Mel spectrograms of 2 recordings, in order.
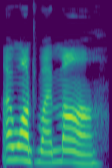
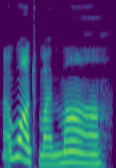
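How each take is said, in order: First: Loud, broken wail; the girl wails for her ma to the silent world; wailing cry. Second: Slow, pleading cry; a child crying for her mother, slowly. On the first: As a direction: let the want burst out of her. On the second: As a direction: draw it out as she starts to cry. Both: Acted. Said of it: "cried Meg".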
